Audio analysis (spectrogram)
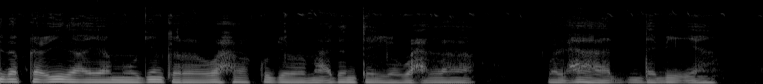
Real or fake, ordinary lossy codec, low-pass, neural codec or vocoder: real; none; none; none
